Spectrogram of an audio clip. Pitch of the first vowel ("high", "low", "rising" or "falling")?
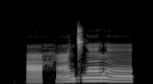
low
